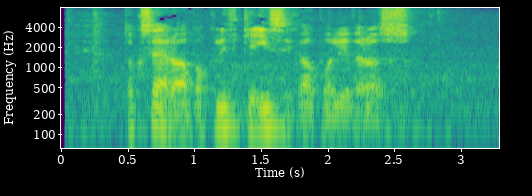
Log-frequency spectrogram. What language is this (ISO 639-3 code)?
ell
